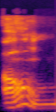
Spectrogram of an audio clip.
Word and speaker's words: Om: And M is a u m as we chant it. So, phonetically, it's um it's om, but as we're chanting, we're going to make our mouths go a m.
